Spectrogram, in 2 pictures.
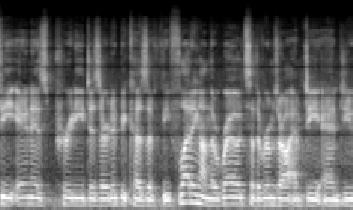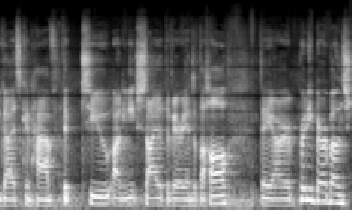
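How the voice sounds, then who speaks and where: A man's voice: medium pitch, bright, forceful tone, slight background noise. A man working as game master, improvising narration for a tabletop game in a casual, conversational way.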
